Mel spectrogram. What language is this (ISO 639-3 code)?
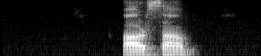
fas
